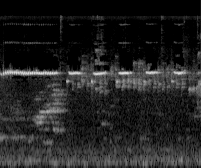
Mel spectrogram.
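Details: Captive-bred male canary singing a master training song: a high sustained whistled tone, a short rising warble, then repeated high whistled phrases in pulses about every half second.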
